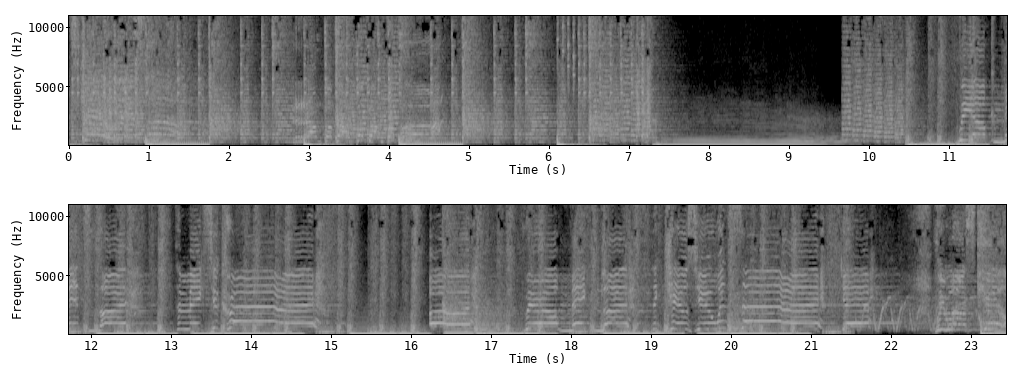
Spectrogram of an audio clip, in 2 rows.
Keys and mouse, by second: 0.5 t, 1.5-3.7 drag, 5.3 t, 6.8-8.3 drag, 8.3 Tab, 9.4 Tab, 9.8 ctrl+a, 10.1 ctrl+a, 10.8 Tab, 11.4 s, 12.8 KP_3, 15.7 s, 17.0 middle click, 18.8-21.9 drag, 21.1 s, 23.3 middle click.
